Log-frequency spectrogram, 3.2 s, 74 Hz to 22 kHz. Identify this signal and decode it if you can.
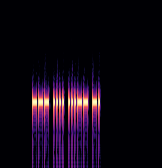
Morse code, heard as a keyed tone, about 40 wpm, 700 Hz. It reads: OH3N
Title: DXCC-100 Call Signs - 4 Characters - Repeated 3x - 40wpm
